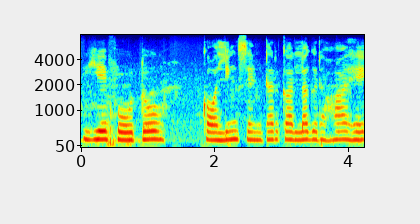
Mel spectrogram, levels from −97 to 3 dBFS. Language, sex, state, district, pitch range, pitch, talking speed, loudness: Hindi, female, Uttar Pradesh, Lucknow, 205-215 Hz, 210 Hz, 115 wpm, -15 LUFS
